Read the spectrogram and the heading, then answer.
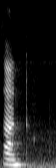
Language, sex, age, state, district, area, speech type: Gujarati, female, 18-30, Gujarat, Mehsana, rural, read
